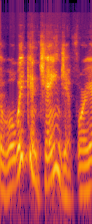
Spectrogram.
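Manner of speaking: normal talking voice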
